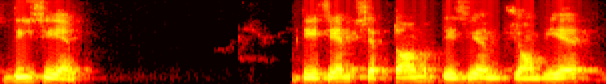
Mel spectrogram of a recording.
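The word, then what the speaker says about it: dixième: It's Dixiem. It's Dixiem and not IEUM. You're literally going with the pronunciation. Okay. Can you correct that? I'll correct it for you. It's DCM.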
